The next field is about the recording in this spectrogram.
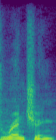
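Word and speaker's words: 人情: Chinese culture next up is wrenching pronounced as two second tones wrenching originating from Chinese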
